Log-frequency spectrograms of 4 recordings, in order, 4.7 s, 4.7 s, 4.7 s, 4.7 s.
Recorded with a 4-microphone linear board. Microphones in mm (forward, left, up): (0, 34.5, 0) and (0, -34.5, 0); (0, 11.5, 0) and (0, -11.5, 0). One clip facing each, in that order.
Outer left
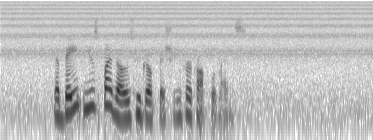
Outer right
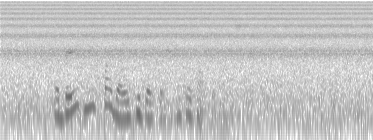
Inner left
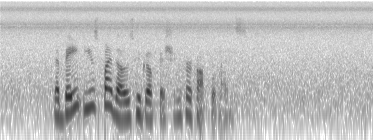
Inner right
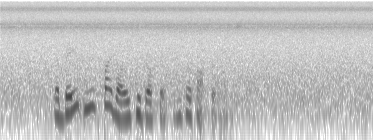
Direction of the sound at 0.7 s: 80° left.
